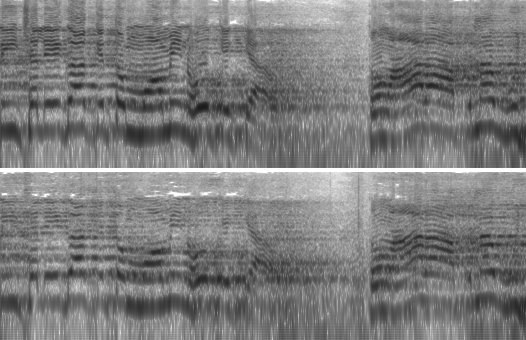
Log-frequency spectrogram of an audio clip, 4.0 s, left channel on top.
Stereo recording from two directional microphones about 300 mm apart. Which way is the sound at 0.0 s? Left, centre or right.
Left.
